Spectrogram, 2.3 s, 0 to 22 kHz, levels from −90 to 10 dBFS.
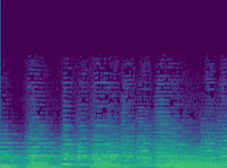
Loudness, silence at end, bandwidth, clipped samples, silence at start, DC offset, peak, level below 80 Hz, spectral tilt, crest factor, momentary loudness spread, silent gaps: -18 LUFS; 0 s; 12.5 kHz; under 0.1%; 0 s; under 0.1%; -4 dBFS; -38 dBFS; -6 dB/octave; 14 dB; 2 LU; none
